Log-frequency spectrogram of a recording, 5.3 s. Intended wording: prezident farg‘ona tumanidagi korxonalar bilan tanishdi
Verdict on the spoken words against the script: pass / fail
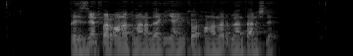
fail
